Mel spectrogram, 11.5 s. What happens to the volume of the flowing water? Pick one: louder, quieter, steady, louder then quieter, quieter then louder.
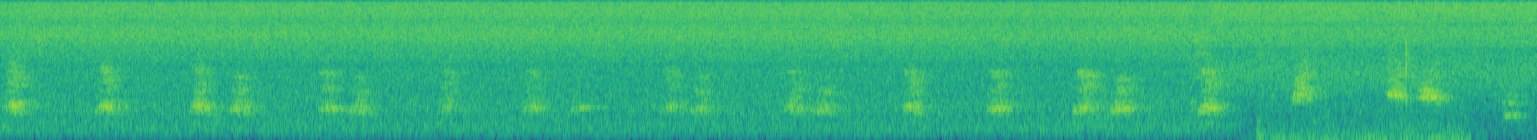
steady.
